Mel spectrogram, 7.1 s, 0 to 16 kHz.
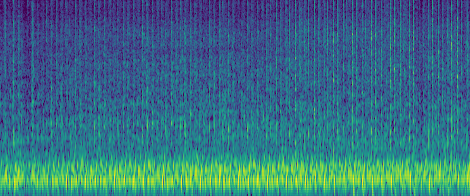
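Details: Prepped V8 running open headers in open loop with mass airflow sensor unconnected, old thin oil, about 32–36 psi idle oil pressure: loud, lumpy but even idle, no tapping or misfire; healthy.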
